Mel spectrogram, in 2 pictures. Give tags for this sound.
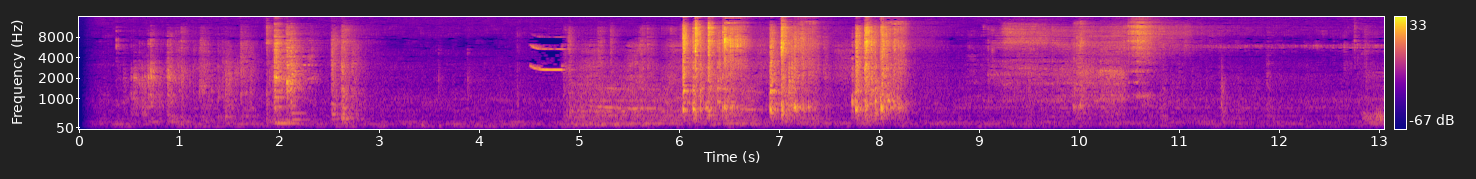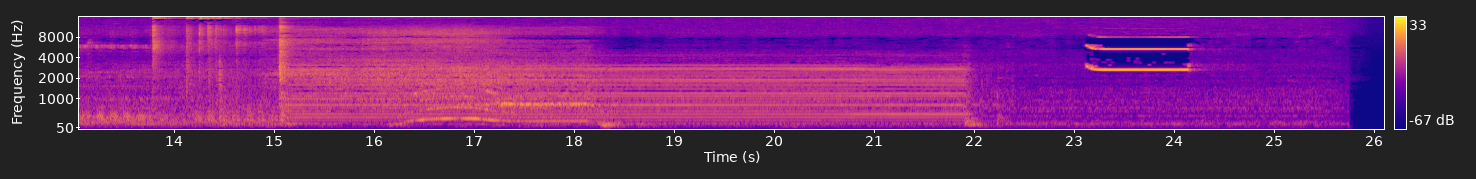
household machine

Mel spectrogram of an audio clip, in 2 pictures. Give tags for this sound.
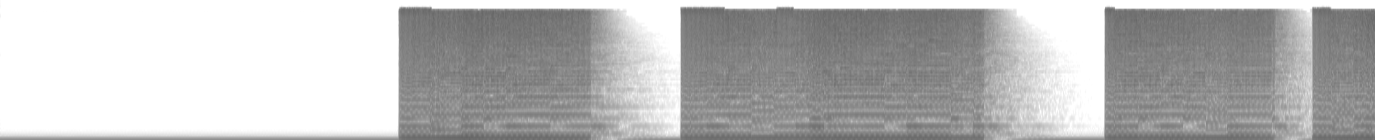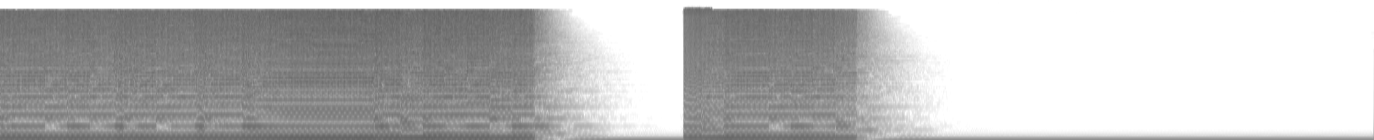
Weird Sci-Fi Machinery Synthetic Factory

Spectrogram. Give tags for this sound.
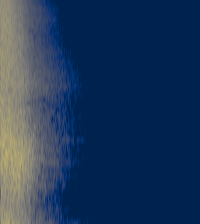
hardstyle clap

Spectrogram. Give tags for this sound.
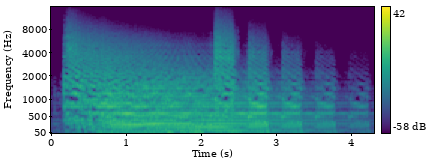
c e guitar-chords rythum-guitar guitar distortion

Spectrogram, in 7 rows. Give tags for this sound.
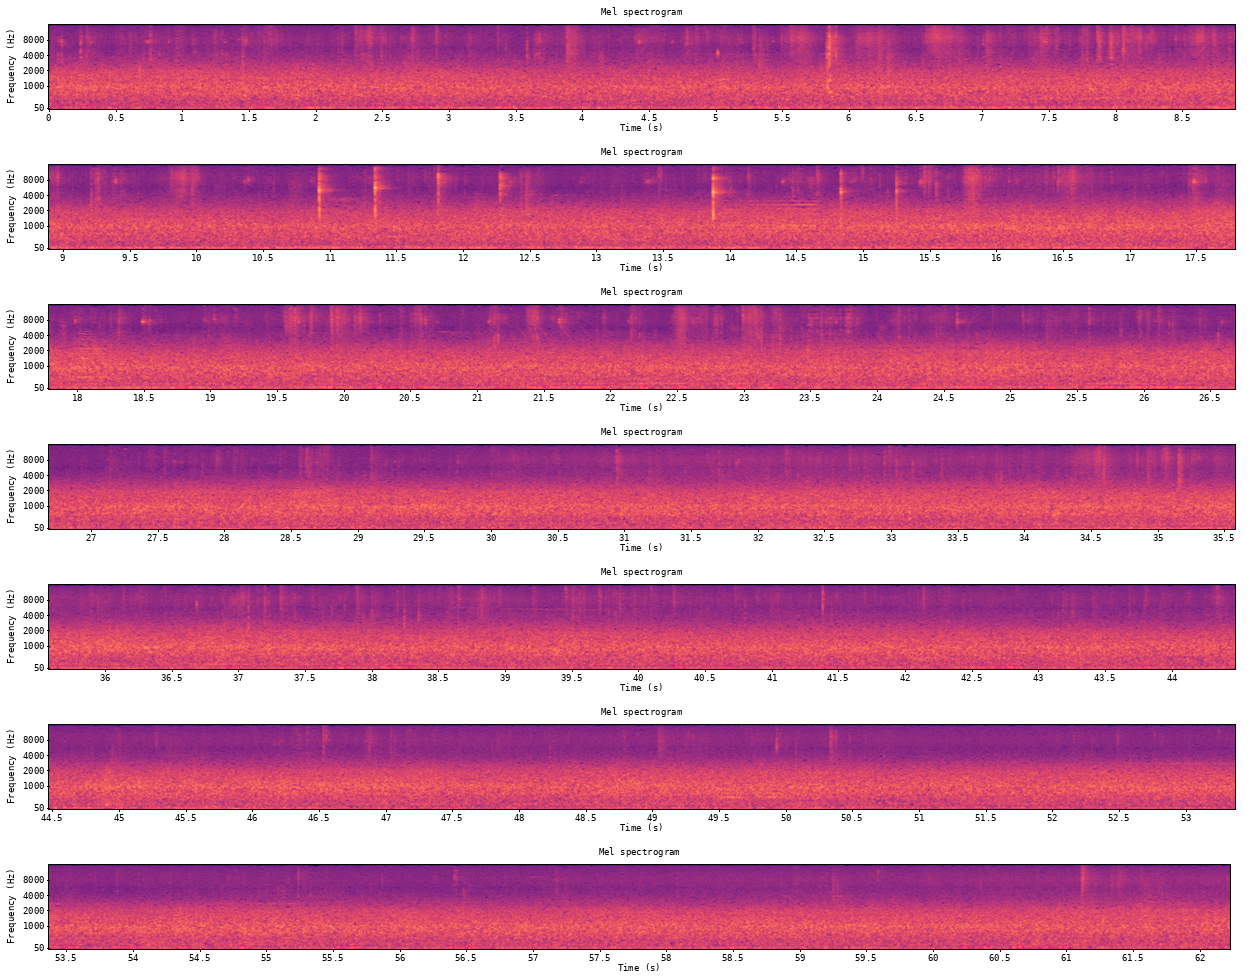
2012 area atmosphere Autumn background background-sound bridge cars city leaves noise Omsk people river rumble Russia seafront traffic trees wind

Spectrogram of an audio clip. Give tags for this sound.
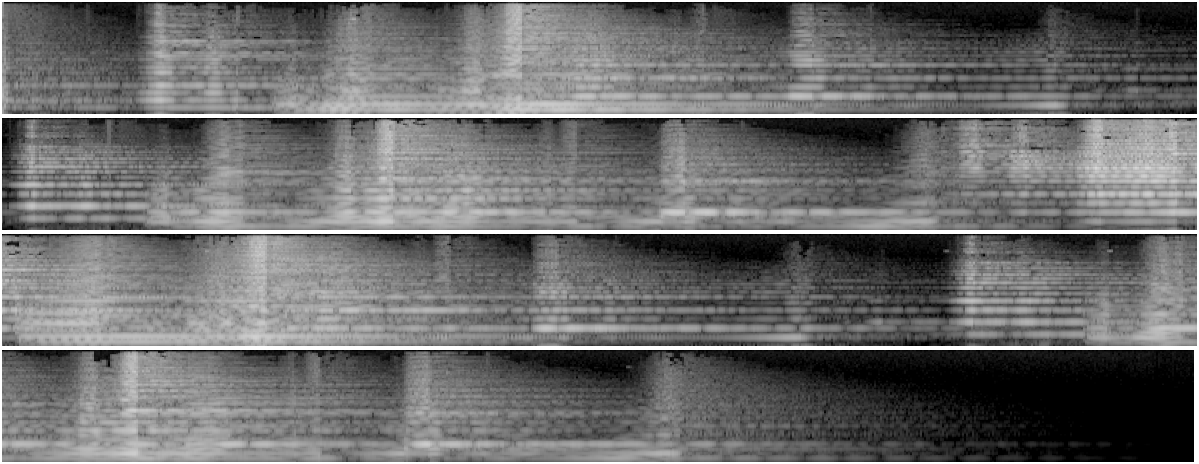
Ambient Bass Blues Acid Major Reverb Slow

